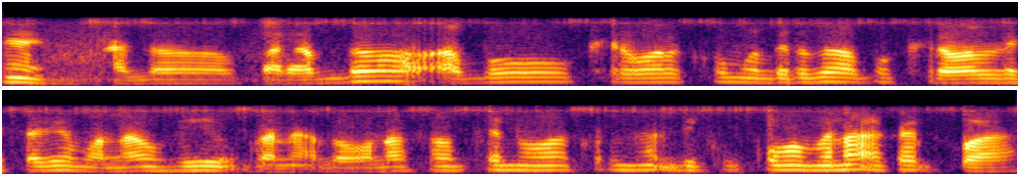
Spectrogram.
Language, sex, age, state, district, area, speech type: Santali, male, 45-60, Odisha, Mayurbhanj, rural, conversation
